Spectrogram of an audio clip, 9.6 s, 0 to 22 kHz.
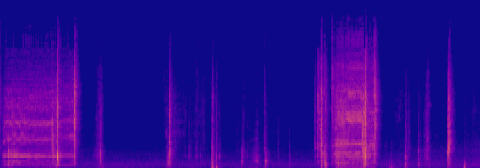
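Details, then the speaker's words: Polaroid SX-70 with SX-70R PCB and 20,000 RPM FF-130SH-2657 motor ejecting film beside a camera with a slower motor: short crisp high motor whirs, ejection nearly twice as fast; normal. "so the one on the left here takes I don't think quite twice as long but nearly twice as long to eject"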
